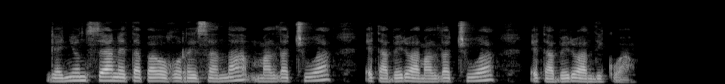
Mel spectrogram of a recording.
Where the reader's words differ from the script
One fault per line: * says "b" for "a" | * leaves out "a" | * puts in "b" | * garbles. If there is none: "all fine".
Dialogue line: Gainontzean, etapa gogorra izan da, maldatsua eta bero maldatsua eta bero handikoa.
all fine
